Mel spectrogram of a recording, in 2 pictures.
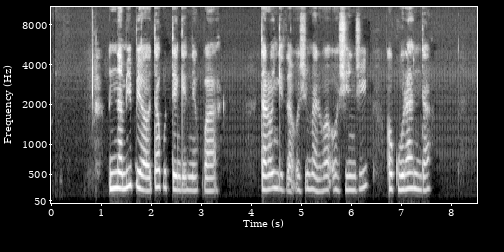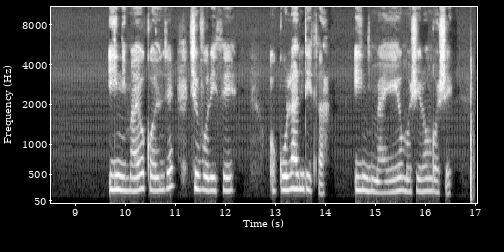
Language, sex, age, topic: Oshiwambo, female, 18-24, finance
